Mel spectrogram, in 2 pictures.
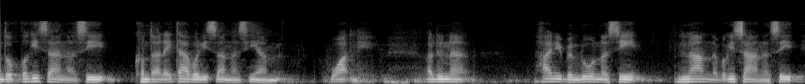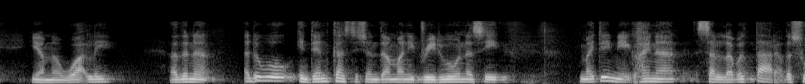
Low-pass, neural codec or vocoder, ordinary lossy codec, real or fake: none; codec, 16 kHz, 0.5 kbps, X-Codec, WavLM features, trained on Multilingual LibriSpeech; none; fake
